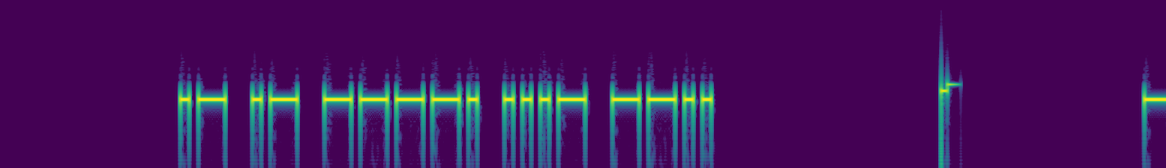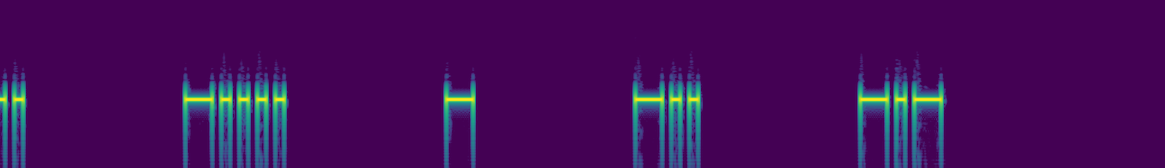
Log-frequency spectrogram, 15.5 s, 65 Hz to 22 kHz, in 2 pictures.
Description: Morse code, heard as a keyed tone, about 20 wpm, spaced as for 10 wpm, 700 Hz. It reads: AA9VZ N6TDK
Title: USA Call Signs - 5 Characters - 6x Character Spacing - 20wpm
